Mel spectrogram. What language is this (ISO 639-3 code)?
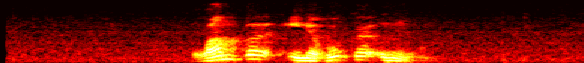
fry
